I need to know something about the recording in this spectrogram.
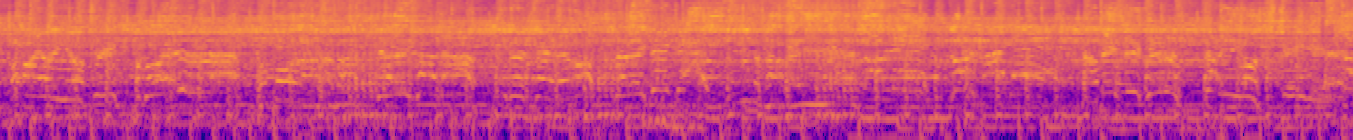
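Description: Hardcore punk band playing live: electric guitars and drums with a singer on the microphone, loud and continuous, recorded from within the crowd.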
